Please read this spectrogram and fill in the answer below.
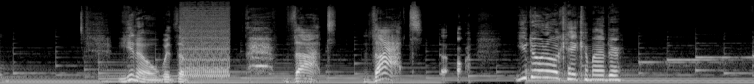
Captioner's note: buzzer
